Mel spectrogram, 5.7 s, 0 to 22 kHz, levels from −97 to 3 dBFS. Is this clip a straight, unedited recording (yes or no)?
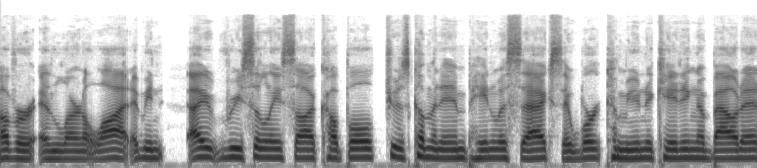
no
